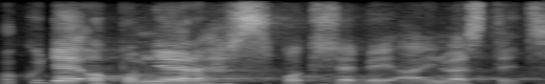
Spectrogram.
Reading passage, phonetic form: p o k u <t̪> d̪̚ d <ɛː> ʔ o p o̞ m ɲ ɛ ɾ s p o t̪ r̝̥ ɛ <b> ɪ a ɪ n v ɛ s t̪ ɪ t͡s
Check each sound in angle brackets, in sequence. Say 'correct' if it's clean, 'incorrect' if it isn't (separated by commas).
incorrect, incorrect, correct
